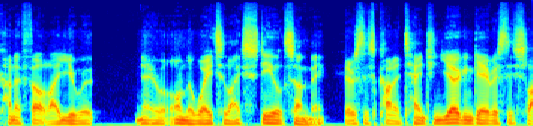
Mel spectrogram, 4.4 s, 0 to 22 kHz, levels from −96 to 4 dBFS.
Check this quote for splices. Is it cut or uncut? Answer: cut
